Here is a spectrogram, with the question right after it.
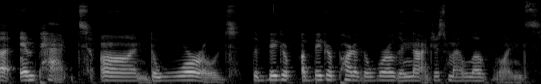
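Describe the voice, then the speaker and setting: A woman with an unremarkable speaking voice and medium pitch talks at a moderate pace on a very clean recording with a silent background. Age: young. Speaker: aspiring sales rep preparing for interview. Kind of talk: interview practice tutorial. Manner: casual, self-correcting.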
